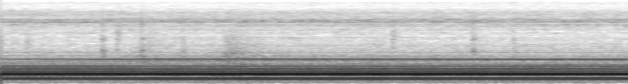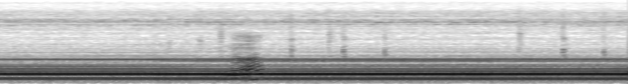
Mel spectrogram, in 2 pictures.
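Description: Steady, even electric hum with a fixed pitch and no rattle or surging; the suspension compressor is running normally.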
